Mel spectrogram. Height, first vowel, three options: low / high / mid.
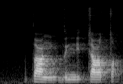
low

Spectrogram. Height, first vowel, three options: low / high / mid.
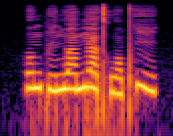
mid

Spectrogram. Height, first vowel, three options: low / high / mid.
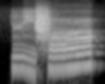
high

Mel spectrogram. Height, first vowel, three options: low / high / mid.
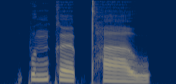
high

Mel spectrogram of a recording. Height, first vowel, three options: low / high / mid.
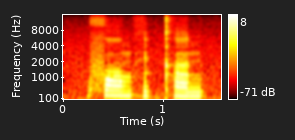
mid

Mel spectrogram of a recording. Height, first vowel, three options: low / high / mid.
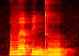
low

